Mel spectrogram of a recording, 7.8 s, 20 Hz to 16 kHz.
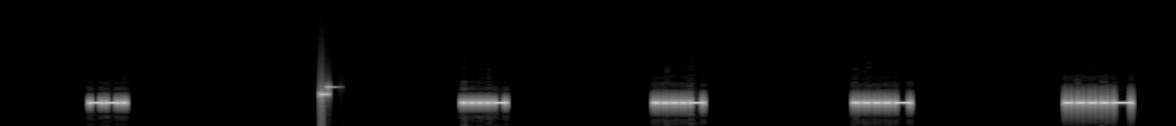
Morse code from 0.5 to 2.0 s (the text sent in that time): G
